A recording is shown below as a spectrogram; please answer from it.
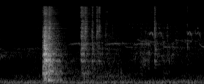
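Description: A small wire-mesh suet cage set down with one sharp metallic clink about half a second in, followed by a couple of faint handling clicks.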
